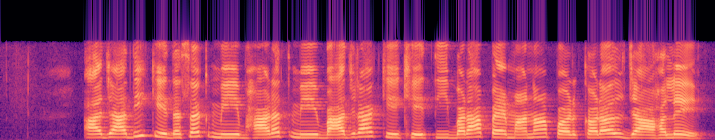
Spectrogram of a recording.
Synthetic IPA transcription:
ad͡ʒad̪iked̪əsəkmebʱaɾət̪mebad͡ʒɾakekʰet̪ibəɽapɛmanapəɾkəɽəld͡ʒaɦəle

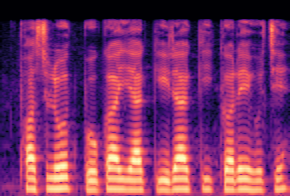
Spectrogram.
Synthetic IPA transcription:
pʰəsloːt̪̚poːkajakiɾakikəɾeɦot͡ʃe

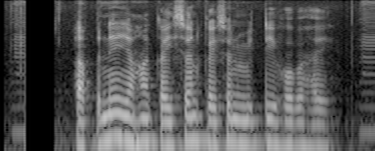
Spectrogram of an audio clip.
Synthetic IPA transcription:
əpnejəɦãkəɪsənkəɪsənmɪʈːiɦobaɦe

